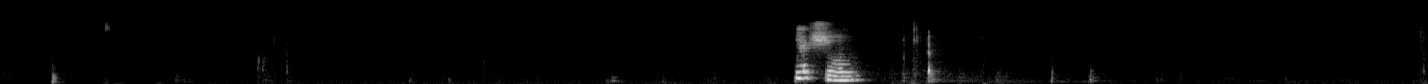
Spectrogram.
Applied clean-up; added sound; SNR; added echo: neural mask model DeepFilterNet 3.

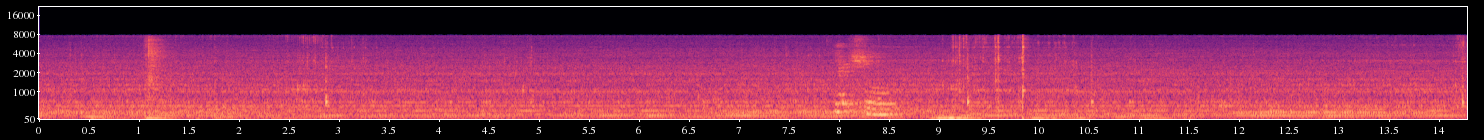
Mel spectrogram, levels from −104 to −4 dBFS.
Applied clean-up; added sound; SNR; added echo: none; Drill; 2 dB; reverberation time 0.6 s.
